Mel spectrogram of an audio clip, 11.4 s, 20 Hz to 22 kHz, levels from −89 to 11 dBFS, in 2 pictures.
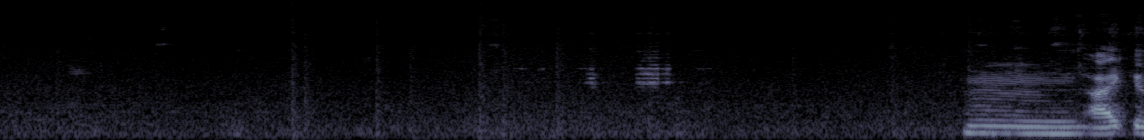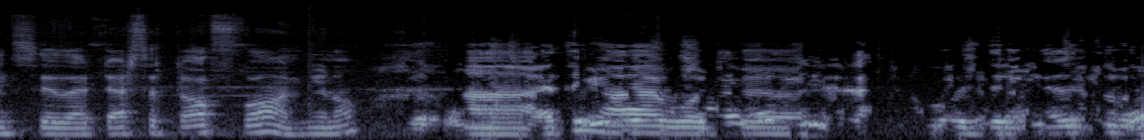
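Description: A speech clip where an echo canceller likely failed to remove loudspeaker pickup, so the other side's voice leaking through appears at 7.77–8.04, 8.38–8.78, 9.12–9.93 and 10.29–11.44 s, first a little below the talker, then roughly level with it, then fainter. The same canceller likely mishandled double talk, causing speech suppressed in double talk: slight dips from 7.78 to 8.88 s, then drops of up to about 20 dB between 9.25 and 11.42 s.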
